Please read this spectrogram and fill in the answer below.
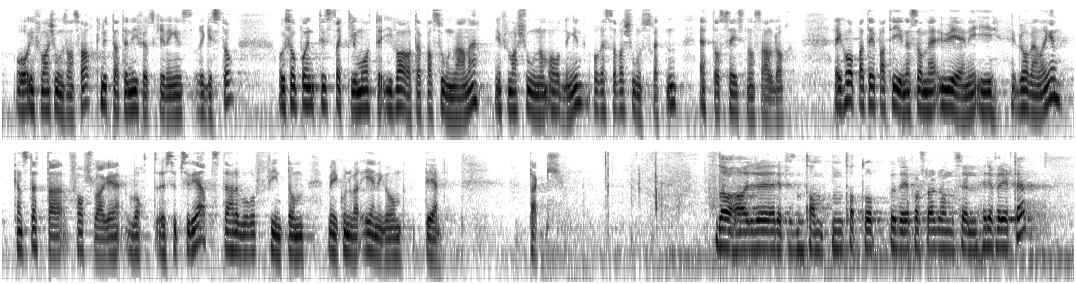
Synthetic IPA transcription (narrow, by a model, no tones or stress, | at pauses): ɔɪ̰nfɔʁmɑʂuːnsɑnsʋɑːʁkʰnʏt̪ːɑt̪ʰɪlnyːføːd̪skʁiːʋnɪŋənsɾɛɡɪst̪əʁ | ʔɔɡsɔpʰɔɛnt̪ʰɪlst̪ɾɛkəlɪmoːt̪ə̰ʔɪʋɑːʁət̪ʰɑːpʰæʁsuːnʋæːʁnə | ɪ̰nfɔʁmɑʂuːnɔmʔɔʁd̪nɪŋənɔɾɛsæʁʋɑʂuːnsʁɛt̪ːn | ʔɛ̰t̪ːəʁsæɪst̪noːsɑ̰ld̪əʁ | ɛɡɦoːpəʁɑt̪̚d̪æɪpʰɑʁt̪ʰiːənəsɔmæɾʉeːnɪʔɪloːʋɛnd̪ʁɪŋən | kʰɑnst̪œt̪ːɑfɔʁʂlɑːɡəʋɔʁt̪sʉbsɪd̪ɪæːʁt̪d̪̥ɛhɑd̪ːəʋuːʁəfiːnt̪ɔmmɛkʰʉnːəʋæ̰ːʁəeːnɪɡəɔmd̪̥ɛ | t̪ʰɑk | d̪ɑːɦɑɾɾɛpɾəsnt̪ʰɑnt̪n̩t̪ʰɑt̪ʰːɔpd̪ɛfɔʂlɑːɡəhɑnsɛlːɾɛfəɾeːʈə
